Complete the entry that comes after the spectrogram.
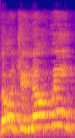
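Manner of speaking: acted very angry, high-pitched. Translating what a driver said in Tagalog, in a mock very angry voice. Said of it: "I will just translate it in English in a, in a very angry voice".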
